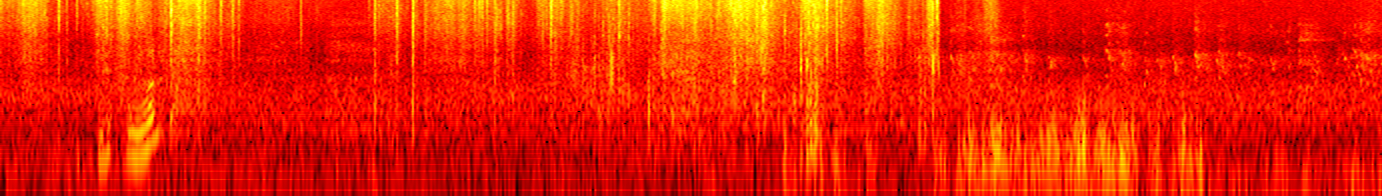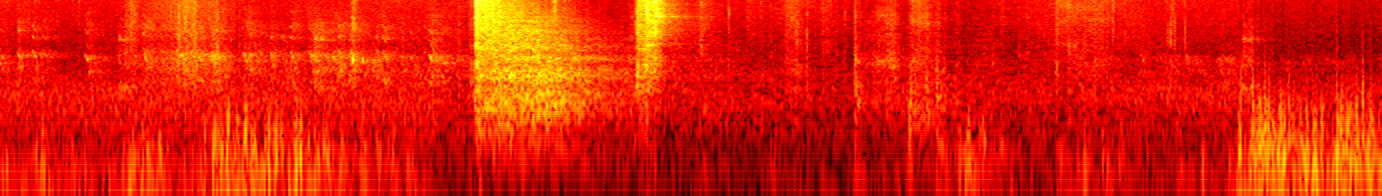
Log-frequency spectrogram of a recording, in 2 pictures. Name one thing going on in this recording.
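Footsteps crunch through dry leaves and twigs close by.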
